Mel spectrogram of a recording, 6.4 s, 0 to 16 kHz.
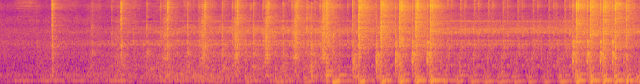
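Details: Rebuilt RT100 single-cylinder diesel run at low rpm to check it; steady, slightly uneven thumping about three to four beats a second with clatter; running fine.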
